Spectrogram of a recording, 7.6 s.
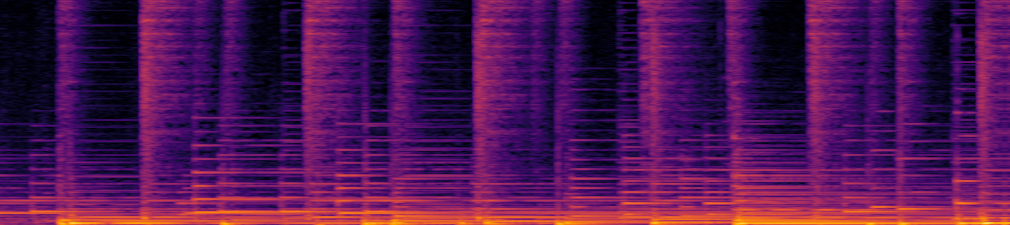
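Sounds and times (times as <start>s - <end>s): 
swing music: 0.5s - 7.5s.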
